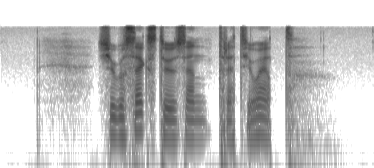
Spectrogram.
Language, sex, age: Swedish, male, 32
